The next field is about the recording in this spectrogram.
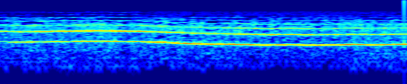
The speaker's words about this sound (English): I guess it's time to sound the siren. Here goes.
